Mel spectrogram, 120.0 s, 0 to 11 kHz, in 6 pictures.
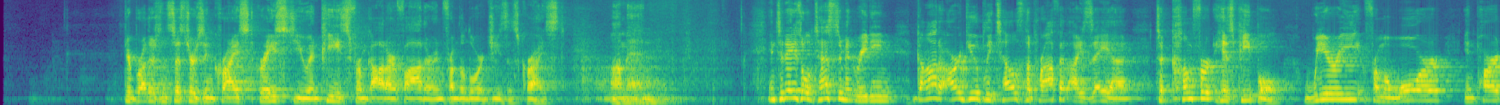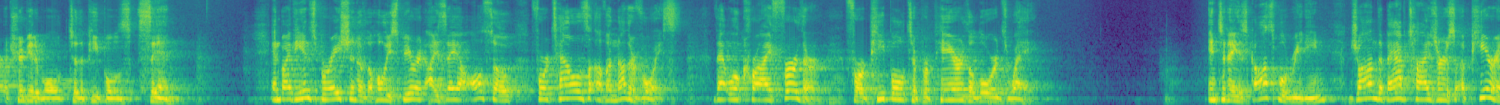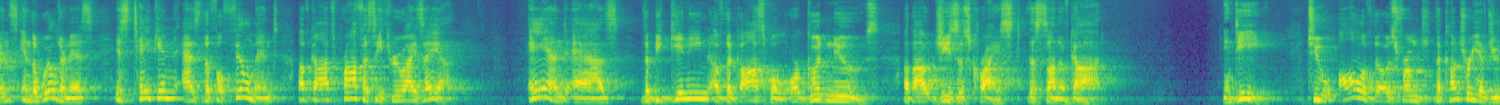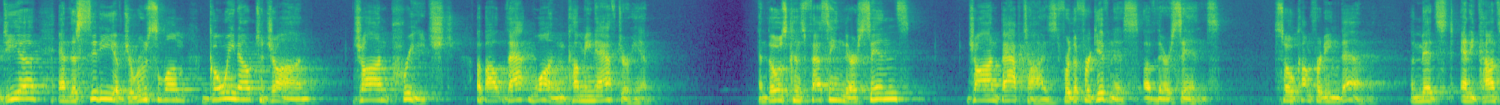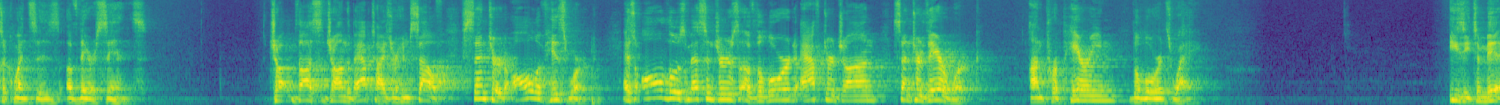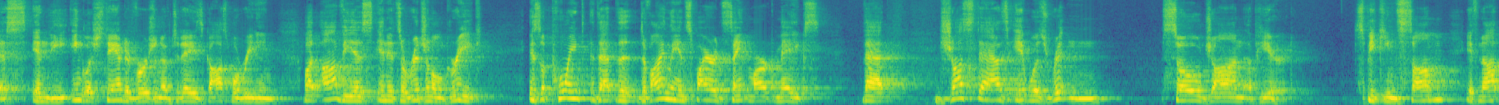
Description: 2020 Mark 1:1-8 Listen to the sermon with the player below, or, download the audio.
